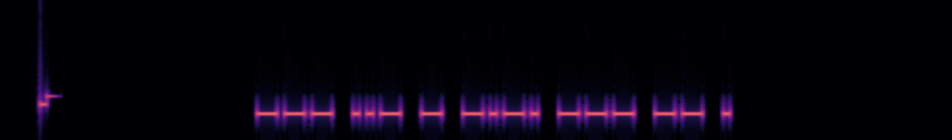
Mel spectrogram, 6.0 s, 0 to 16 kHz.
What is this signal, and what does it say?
Morse code, heard as a keyed tone, about 28 wpm, 700 Hz. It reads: OUTCOME
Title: Seven Letter Words - 28wpm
